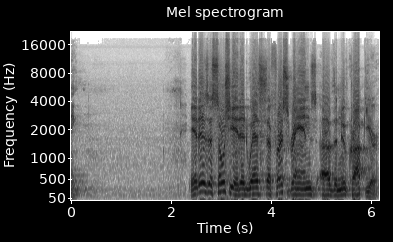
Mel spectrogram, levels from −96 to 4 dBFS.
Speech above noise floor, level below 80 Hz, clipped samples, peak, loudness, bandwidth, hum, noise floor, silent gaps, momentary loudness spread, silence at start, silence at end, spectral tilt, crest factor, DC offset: 34 dB; -36 dBFS; 8%; 0 dBFS; -3 LUFS; over 20 kHz; none; -38 dBFS; none; 5 LU; 0 s; 0 s; -3 dB/octave; 6 dB; under 0.1%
